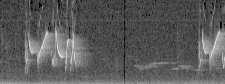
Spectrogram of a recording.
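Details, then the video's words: Edel/Herda sanger canary, a breed used as a master song for training canaries. Short bursts of a few high, looping whistled notes separated by a long quiet gap. "KICAU SANGER GACOR JERNIH VOLUME PEDAS!"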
